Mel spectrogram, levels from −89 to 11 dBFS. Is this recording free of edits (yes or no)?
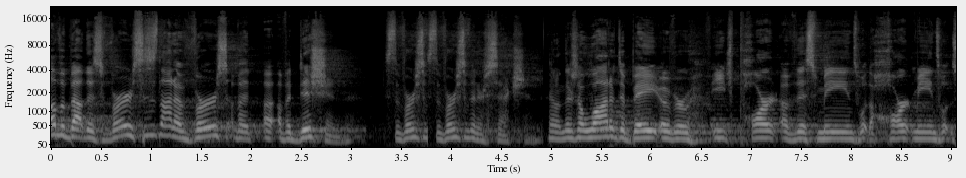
no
